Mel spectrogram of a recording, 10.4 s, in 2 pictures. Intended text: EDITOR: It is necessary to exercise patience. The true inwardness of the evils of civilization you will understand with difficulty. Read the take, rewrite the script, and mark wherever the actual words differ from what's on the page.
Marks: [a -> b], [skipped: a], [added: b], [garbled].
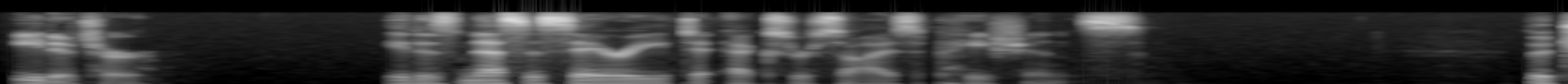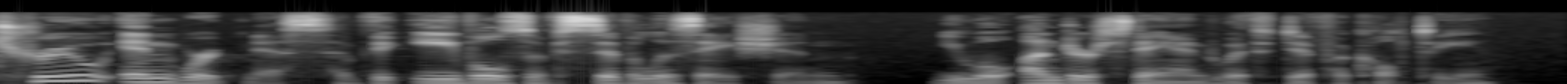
EDITOR: It is necessary to exercise patience. The true inwardness of the evils of civilization you will understand with difficulty.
